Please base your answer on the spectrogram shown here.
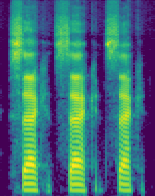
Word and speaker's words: second: Do you hear that the end is so weak, right? It's just second. It's just a note on that. And that's going to be pretty much true, you know, for any multi-syllable word where the stress is on the first syllable. Those other syllables are just going to get so much weaker.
